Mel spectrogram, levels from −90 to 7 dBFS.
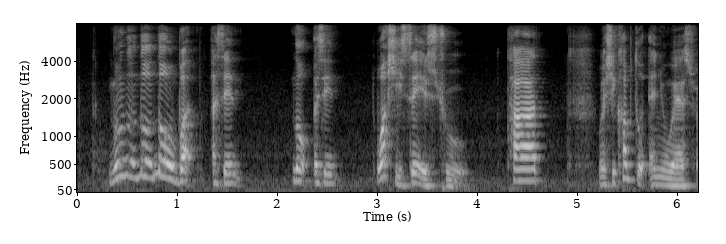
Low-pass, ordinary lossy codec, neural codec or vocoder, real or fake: none; none; none; real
